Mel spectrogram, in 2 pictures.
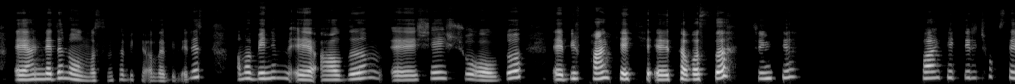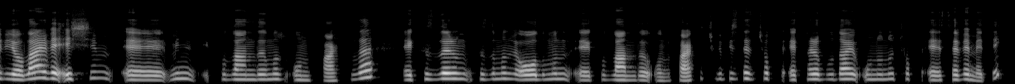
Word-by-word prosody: Eee, 220 0 +6
hani, 240 +3 +2
neden 285 +4 +4
olmasın? 185 -5 -2
Tabii 215 +1 -13
ki - - -17
alabiliriz 170 - -5 0.3
ama 265 +1 0
benim, 280 +1 +1
eee, 215 -5 +3
aldığım, 240 +8 +1
eee, 200 +1 +1
şey 280 +5 -1
şu 265 -3 -8
oldu, 205 - +3 0.3
eee, 230 0 +4
bir, 270 - +1
pancake 265 -1 +5 0.2
eee, 215 - +7
tavası. 235 - +6 0.2
Çünkü 290 +5 -2 1.2
Pancake'leri 300 +1 0
çok 355 +4 -17
seviyorlar 265 +1 +2
ve 270 - +7
eşim 275 +2 -7
eee, 205 -2 -1
min 260 -2 -7 0.2
kullandığımız 230 +1 -4
un 210 -1 -9
farklı. 230 - -2 0.3
Eee, 215 - -2
kızlarım 250 +3 +2
kızımın 250 +2 -9
ve 230 - -5
oğlumun, 230 +3 -1
eee, 195 0 -5
kullandığı 205 -3 -2
un 175 -1 -13
farklı. 195 +8 -2
Çünkü 250 -1 -19
biz 260 -1 -16
de 270 -3 -2
çok, 265 -1 -7 0.2
eee, 215 - -3
karabuğday 240 +2 -1
ununu 235 +2 -9
çok, 250 -1 -15
eee, 200 0 -3
sevemedik. 215 - -5
240 Hz, 150 wpm, -23 LUFS, 215-270 Hz, 1.2 s, eee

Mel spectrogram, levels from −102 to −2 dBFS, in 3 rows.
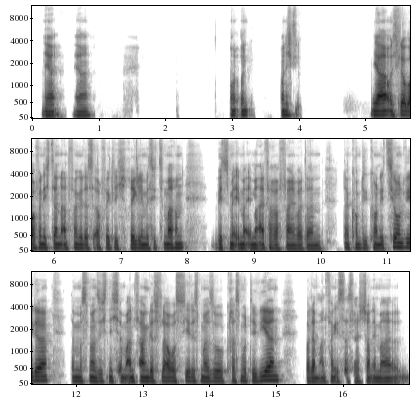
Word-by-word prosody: Ja 105 +3 -1 0.2
ja. 105 0 -4 2.0
U 120 - 0
und 120 0 -2 0.4
und 115 -1 +1
ich 110 - -3
gl - - -16 1.1
ja 115 0 +8
und - - +1
ich 110 - -4
glaube 115 -2 +4
auch, 110 - +1
wenn 115 - +2
ich 110 - 0
dann 115 -1 +1
anfange, 110 +1 0
das 105 -1 -3
auch 110 -1 -4
wirklich 110 0 -4
regelmäßig 105 -1 +1
zu 110 - -5
machen, 115 +2 +3 0.4
wird's 110 0 -4
mir 110 - +3
immer 110 0 +2
immer 105 -1 +1
einfacher 105 -2 0
fallen, 100 +2 -1
weil 95 -1 0
dann 95 -1 -2 0.3
dann 110 -1 -3
kommt 115 -2 -3
die 105 - -3
Kondition 115 +5 +2
wieder. 125 0 +4 0.3
Dann 110 - -1
muss 110 0 -2
man 110 -2 +3
sich 105 0 -5
nicht 110 -2 -3
am - - -1
Anfang 110 0 +3
des 105 -1 0
Flows 110 -1 0
jedes 110 0 -2
Mal 110 -2 +2
so 105 -1 0
krass 110 +2 -7
motivieren, 130 +4 +3 0.3
weil 105 - -2
am 100 -2 +2
Anfang 100 0 -3
ist 95 - -7
das - - -7
halt 100 -3 -6
schon 100 +1 -2
immer 100 +1 -1
110 Hz, 200 wpm, -24 LUFS, 105-115 Hz, 2.0 s, ja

